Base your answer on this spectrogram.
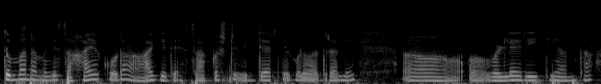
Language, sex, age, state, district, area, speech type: Kannada, female, 30-45, Karnataka, Chitradurga, urban, spontaneous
